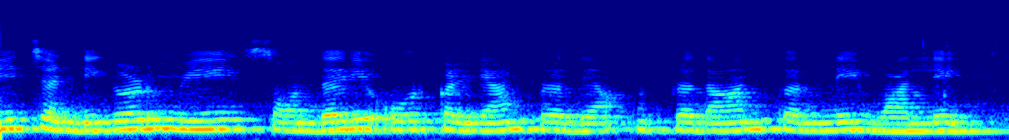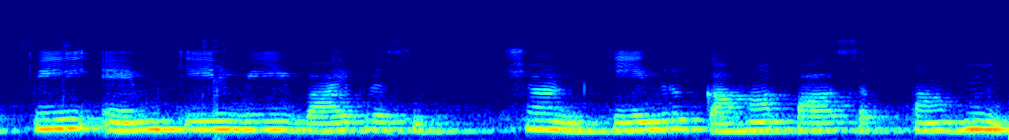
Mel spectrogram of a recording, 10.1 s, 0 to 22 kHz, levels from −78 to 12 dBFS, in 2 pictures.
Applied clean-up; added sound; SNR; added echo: neural separator model SepFormer DNS4.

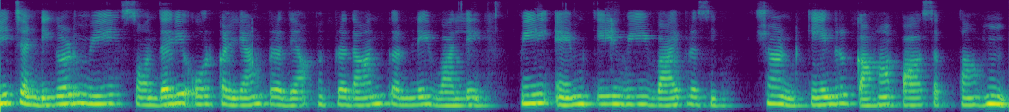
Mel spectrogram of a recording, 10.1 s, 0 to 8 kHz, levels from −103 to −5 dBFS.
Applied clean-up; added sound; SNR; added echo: neural mask model DeepFilterNet 3.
